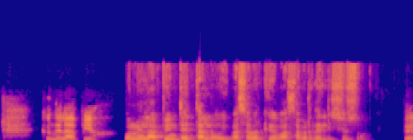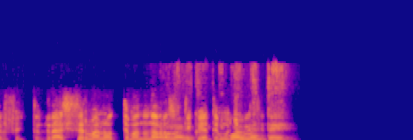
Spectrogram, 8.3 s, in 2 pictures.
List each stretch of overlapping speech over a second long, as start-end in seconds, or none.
5.6-6.8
